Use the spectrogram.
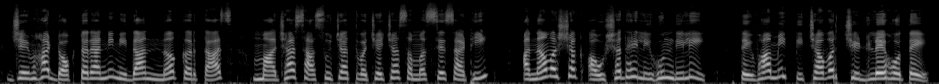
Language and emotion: Marathi, angry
